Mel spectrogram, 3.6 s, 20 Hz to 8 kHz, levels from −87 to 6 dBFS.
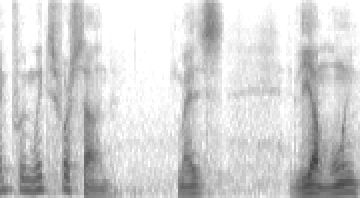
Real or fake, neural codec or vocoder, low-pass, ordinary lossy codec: fake; codec, 16 kHz, 0.8 kbps, ZipCodec; none; none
